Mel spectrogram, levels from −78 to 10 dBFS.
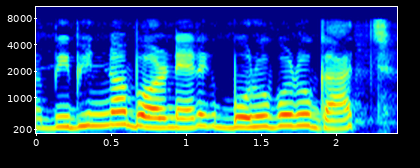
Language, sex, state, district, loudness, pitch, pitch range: Bengali, female, Tripura, West Tripura, -14 LUFS, 260 Hz, 245-285 Hz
